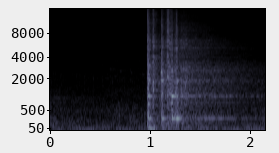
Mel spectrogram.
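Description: A single footstep strikes a hard metal floor.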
